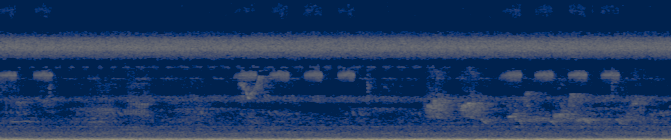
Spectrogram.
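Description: Outdoor ambience: a steady high-pitched insect drone over a low rumble, with a bird giving a series of short falling chirps from about four seconds in.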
